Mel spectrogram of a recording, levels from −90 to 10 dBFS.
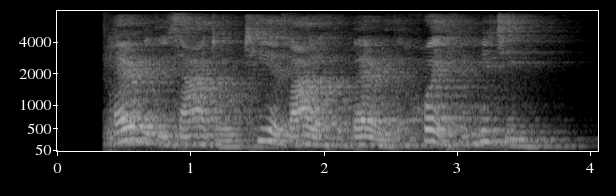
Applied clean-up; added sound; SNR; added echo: neural separator model SepFormer DNS4.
